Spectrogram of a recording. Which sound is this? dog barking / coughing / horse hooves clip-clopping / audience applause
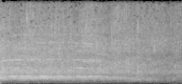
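audience applause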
